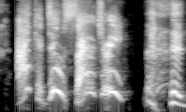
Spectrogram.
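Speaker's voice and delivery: put-on very high, drawn-out, wailing banshee shriek. Recount Simone's reaction after Heavenly pushed her loud button, imitating Simone screaming like a banshee. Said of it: "Simone started screaming like a banshee".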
